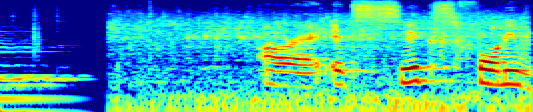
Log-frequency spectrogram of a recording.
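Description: Music fades out, then chicken sizzles in a frying pan on the stove, a steady hiss from about a second in. A woman's voice starts over it about halfway through.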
